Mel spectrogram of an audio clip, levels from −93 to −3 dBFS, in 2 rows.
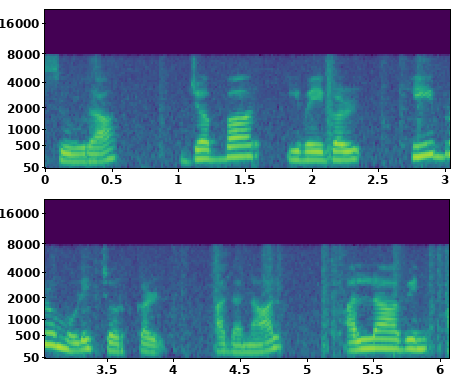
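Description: From start to finish there are noise suppressor artifacts. The suppressor keeps judging which bands hold steady background noise and pulls them down by about 11 dB, frame by frame, so the room noise, sitting about 17 dB under the speech, dips in the gaps and swells back up beneath the talking. Everything stops at 8 kHz, consistent with a wideband call codec like G.722.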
